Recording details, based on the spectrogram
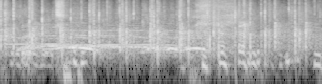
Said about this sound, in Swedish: Men hörni, det är en liten applåd från kollegorna, ja, eller hur?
